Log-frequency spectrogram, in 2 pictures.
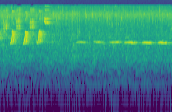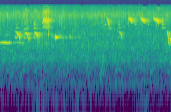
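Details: A Common Nightingale sings varied, rich phrases in a wetland at Axios Delta National Park, Thessaloniki, Greece: a long, pure, swelling whistle held about two seconds, then quick chirps, rattles and high twittering notes.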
